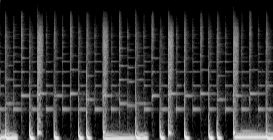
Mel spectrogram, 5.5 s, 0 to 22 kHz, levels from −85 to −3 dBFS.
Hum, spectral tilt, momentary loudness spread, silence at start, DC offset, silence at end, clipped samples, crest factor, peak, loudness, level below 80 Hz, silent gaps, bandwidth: none; -5 dB/octave; 4 LU; 0 s; under 0.1%; 0 s; under 0.1%; 10 dB; -6 dBFS; -18 LUFS; -18 dBFS; none; 14 kHz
